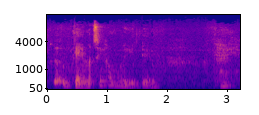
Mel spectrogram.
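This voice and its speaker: A gentle, unhurried ASMR performer speaking softly and slipping into whispers while role-playing an eye examiner. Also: mid-range voice, animated. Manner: gentle, unhurried, soothing instructions. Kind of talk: ASMR role-play, soft-spoken with whispers. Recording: clear background noise.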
